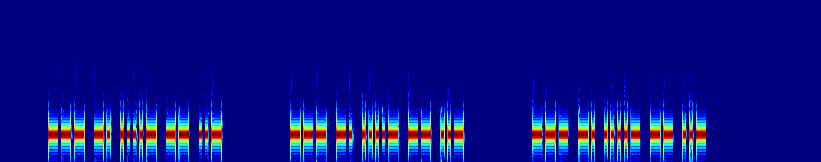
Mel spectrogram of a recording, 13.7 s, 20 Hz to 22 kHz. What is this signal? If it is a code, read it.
Morse code, heard as a keyed tone, about 21 wpm, 700 Hz. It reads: ON4MU ON4MU ON4MU
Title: DXCC-100 Call Signs - 5 Characters - Repeated 3x - 22wpm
